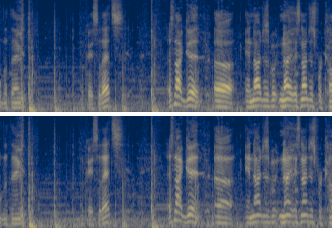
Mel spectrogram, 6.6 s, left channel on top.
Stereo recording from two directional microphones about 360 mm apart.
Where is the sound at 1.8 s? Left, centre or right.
Centre.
